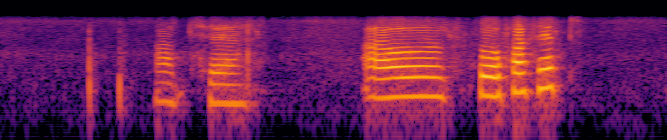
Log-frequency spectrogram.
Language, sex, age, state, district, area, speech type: Hindi, female, 60+, Uttar Pradesh, Pratapgarh, rural, conversation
